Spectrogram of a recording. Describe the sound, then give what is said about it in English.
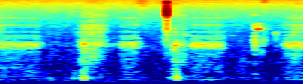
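Quiet chewing of a peanut, with a few soft crunchy bites spaced about half a second apart and no one speaking. “… is currently chewing right now”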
